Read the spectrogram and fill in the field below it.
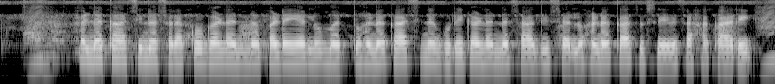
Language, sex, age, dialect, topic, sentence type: Kannada, female, 25-30, Coastal/Dakshin, banking, statement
